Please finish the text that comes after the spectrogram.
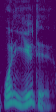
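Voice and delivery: mock-condescending retelling. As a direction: ask it as if talking down to someone. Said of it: "he spoke condescendingly to me".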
